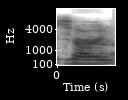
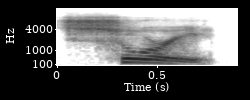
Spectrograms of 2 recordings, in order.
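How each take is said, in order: First: It is said in her ordinary, non-Canadian accent. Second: It is said in an imitated Canadian accent. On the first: This is how the speaker herself says it. "I say" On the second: This is how the Canadian actor said it. "he said sorry"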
